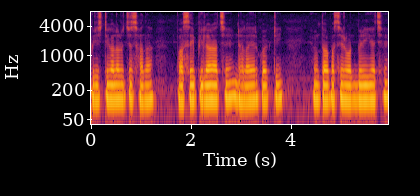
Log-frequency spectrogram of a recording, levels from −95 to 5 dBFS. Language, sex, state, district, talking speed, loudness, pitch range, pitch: Bengali, male, West Bengal, Jalpaiguri, 180 wpm, -17 LUFS, 125-135 Hz, 130 Hz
